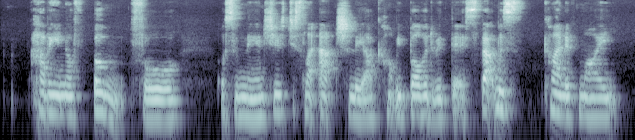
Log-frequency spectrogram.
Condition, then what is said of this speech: No condition.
